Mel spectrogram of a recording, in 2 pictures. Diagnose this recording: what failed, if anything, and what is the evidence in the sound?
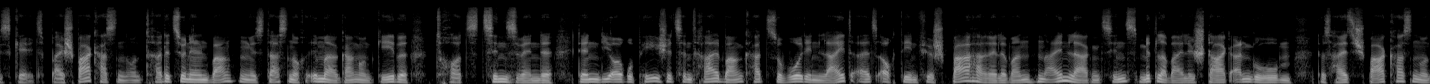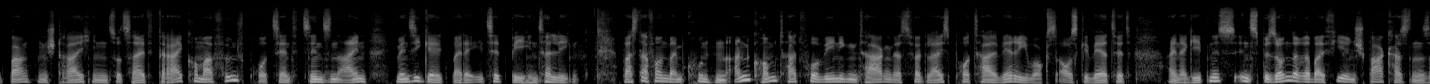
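Nothing in the speech stood out on listening as a fault at any stage of the recording chain.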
